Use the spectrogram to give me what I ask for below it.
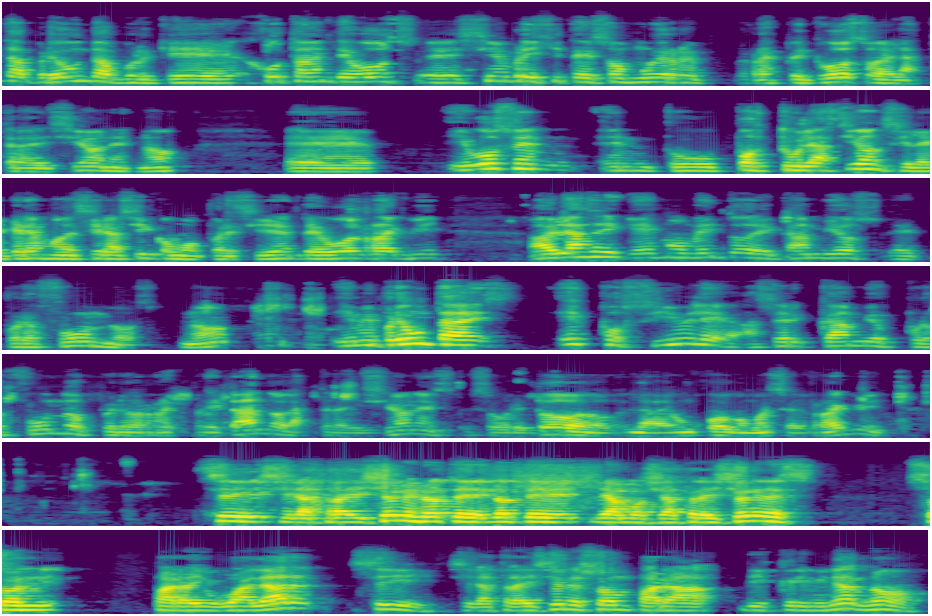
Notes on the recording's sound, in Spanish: entrevistar por instagram Live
